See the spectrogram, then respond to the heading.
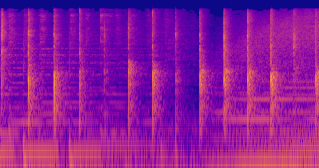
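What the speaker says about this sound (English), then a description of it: "Give yourselves a round of applause for the work you did today." Scattered hand claps ring out in an uneven rhythm, a dozen or so sharp slaps over a soft sustained musical tone, with no voices.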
